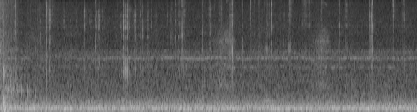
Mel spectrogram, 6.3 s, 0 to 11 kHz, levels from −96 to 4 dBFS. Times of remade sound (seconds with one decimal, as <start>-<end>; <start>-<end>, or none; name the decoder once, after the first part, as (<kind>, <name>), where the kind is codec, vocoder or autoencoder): 0.0-0.5 (vocoder, BigVGAN v2); 1.5-6.3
